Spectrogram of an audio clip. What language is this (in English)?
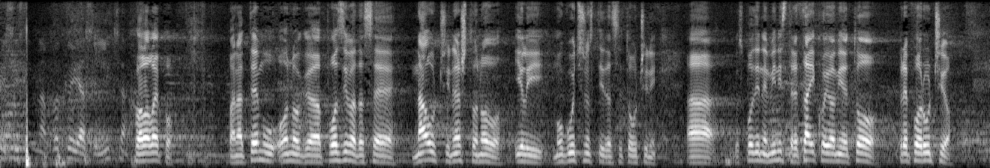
Serbian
